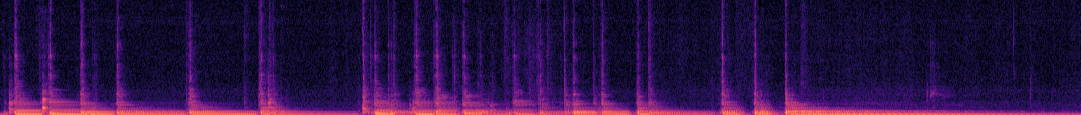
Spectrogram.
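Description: Kala U-Bass Journeyman ukulele bass with wound metal strings, finger-plucked in a bass line and heard through its pickup system. The last note, about eight seconds in, is left ringing and slowly fades.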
